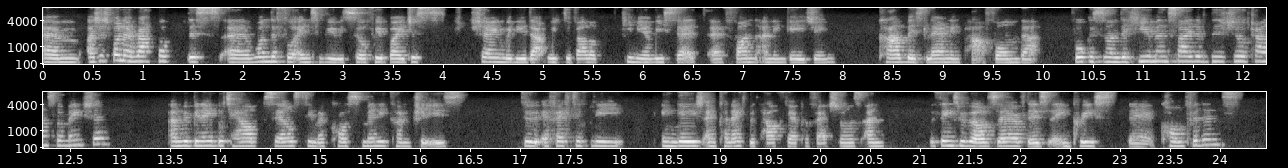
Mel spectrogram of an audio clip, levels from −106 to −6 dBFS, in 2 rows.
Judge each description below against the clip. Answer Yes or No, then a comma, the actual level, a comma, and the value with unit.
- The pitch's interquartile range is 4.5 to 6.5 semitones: No, average, 2.9 semitones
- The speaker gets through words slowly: No, average, 165 wpm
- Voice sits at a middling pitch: No, high, 205 Hz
